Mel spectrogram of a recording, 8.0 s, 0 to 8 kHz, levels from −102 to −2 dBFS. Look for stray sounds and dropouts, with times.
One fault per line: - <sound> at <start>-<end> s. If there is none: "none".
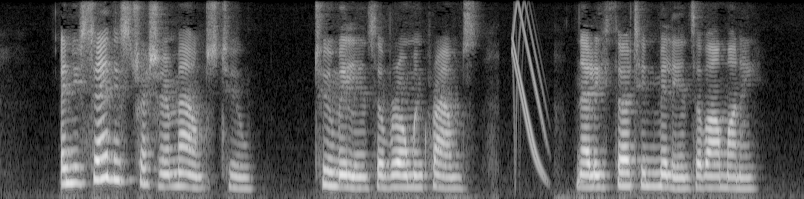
- chirp at 5.1-5.5 s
